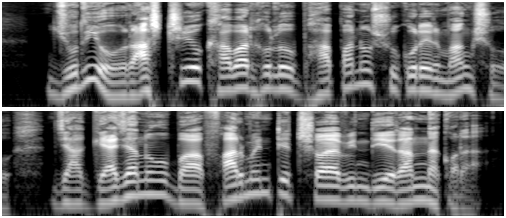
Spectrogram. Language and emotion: Bengali, neutral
